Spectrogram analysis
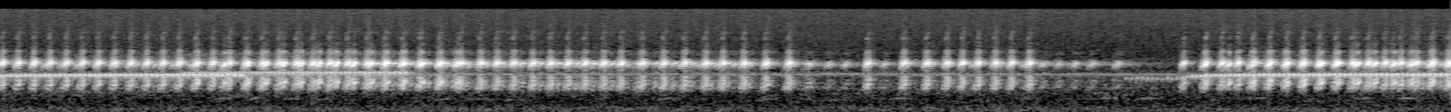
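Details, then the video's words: Dense tree frog chorus in a pond on a mid-April night in North-East Italy, rapid raspy pulses almost continuous with a brief lull, over steady trilling of mole crickets. "relaxing singing tree frogs in pond and trilling mole crickets by night"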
